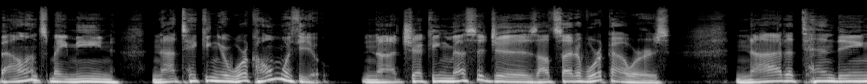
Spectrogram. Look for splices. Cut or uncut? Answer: uncut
